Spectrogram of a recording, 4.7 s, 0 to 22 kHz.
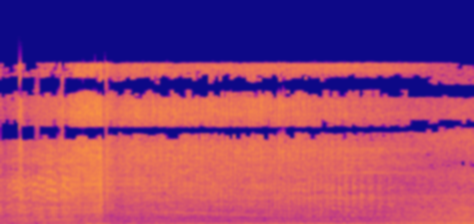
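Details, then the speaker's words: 1974 Dodge B300 Minnie Winnie with a 360 V8, parked 27 years, fuel pump apparently failed. Starter whirs and turns the engine steadily but it never catches. Crank with no start; the fuel hose turned out to be disconnected from the fuel line. "Now this thing ran fine before. Because our fuel pump went out on us, apparently."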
